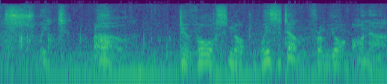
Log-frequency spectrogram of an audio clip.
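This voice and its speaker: High-voiced, measured rebel lord. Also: male voice, expressive, background noise, exaggerated voice. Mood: concerned. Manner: formal, measured verse delivery. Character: courtly, loyal rebel lord, steadfast counsellor to an earl. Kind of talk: Shakespearean radio drama acting.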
